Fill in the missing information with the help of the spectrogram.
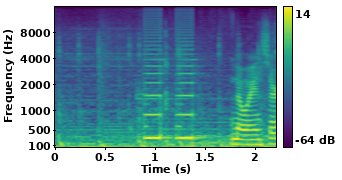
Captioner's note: buzzer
